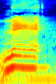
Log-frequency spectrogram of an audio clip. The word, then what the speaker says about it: NANT: And you say like, nah.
